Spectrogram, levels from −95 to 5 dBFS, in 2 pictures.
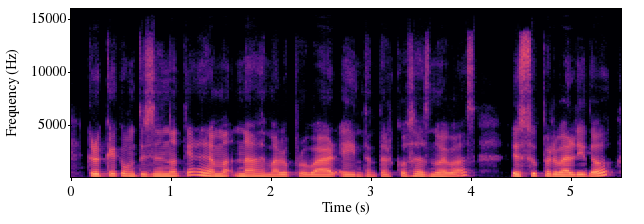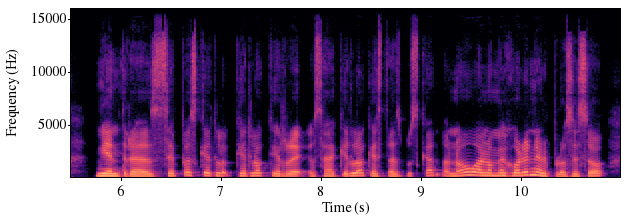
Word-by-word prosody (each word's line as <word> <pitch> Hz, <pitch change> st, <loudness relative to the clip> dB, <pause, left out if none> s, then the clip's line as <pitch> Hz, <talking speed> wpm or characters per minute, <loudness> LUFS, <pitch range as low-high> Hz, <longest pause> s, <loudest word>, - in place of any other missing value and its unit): creo 200 Hz, -1 st, +2 dB
que 205 Hz, +1 st, -2 dB
como 210 Hz, -2 st, -1 dB
tú 185 Hz, -, -4 dB
dices, 185 Hz, +1 st, -1 dB
no 195 Hz, +1 st, 0 dB
tiene 270 Hz, +4 st, -1 dB
de 215 Hz, -, +2 dB
ma 190 Hz, 0 st, 0 dB
nada 185 Hz, 0 st, 0 dB
de 185 Hz, -, -2 dB
malo 165 Hz, 0 st, -2 dB
probar 165 Hz, 0 st, 0 dB
e 175 Hz, -, -2 dB
intentar 165 Hz, -1 st, -6 dB
cosas 180 Hz, -1 st, -3 dB
nuevas 170 Hz, +10 st, -2 dB, 0.3 s
es 185 Hz, -, +3 dB
super 200 Hz, -3 st, -1 dB
válido. 180 Hz, -, +2 dB, 0.3 s
Mientras 200 Hz, -3 st, +5 dB
sepas 220 Hz, +6 st, -2 dB
qué 255 Hz, -, 0 dB
es 245 Hz, -, -4 dB
lo 240 Hz, 0 st, -2 dB
qué 225 Hz, -2 st, -2 dB
es 220 Hz, -, -4 dB
lo 235 Hz, 0 st, 0 dB
que 215 Hz, -3 st, -1 dB
re 200 Hz, -1 st, +1 dB
o -, -, -4 dB
sea, 195 Hz, 0 st, -2 dB
qué 210 Hz, -, -2 dB
es 215 Hz, -, +1 dB
lo 235 Hz, +1 st, +3 dB
que 220 Hz, -, -1 dB
estás 195 Hz, -1 st, -4 dB
buscando, 210 Hz, +2 st, -6 dB
¿no? 230 Hz, +8 st, +2 dB
O -, -, +5 dB
a -, -, +5 dB
lo 250 Hz, -1 st, +3 dB
mejor 245 Hz, +1 st, +2 dB
en 290 Hz, +1 st, +4 dB
el 225 Hz, -8 st, +3 dB
proceso 175 Hz, -, -1 dB
195 Hz, 250 wpm, -21 LUFS, 180-230 Hz, 0.3 s, Mientras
